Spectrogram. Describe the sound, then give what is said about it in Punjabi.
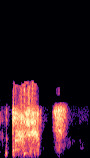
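A man coughs twice: a long, harsh, loud burst, then a shorter, softer cough after a brief pause, with no talk around them. “ਕਿ sorry, ਇਹਦਾ ਵੀ ਮੈਂ ਕਾਰਨ ਦੱਸੂਗਾ ਖੰਘ ਕੀ ਆ ਰਹੀ ਹੈ।”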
